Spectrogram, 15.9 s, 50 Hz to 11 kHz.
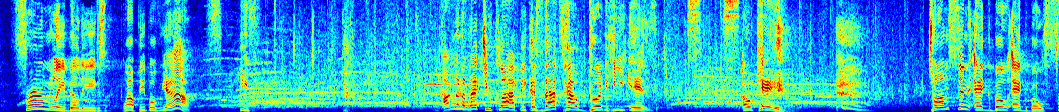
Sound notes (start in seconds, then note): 7.5 applause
